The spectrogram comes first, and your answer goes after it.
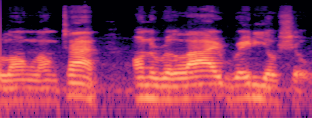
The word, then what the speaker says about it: Rauli: On the Rely Radio Show. Rely is spelled RAULI. It stands for rebooting and uniting lost energies.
